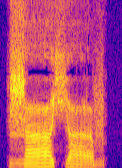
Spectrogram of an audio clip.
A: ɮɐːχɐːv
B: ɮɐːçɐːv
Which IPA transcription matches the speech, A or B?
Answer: B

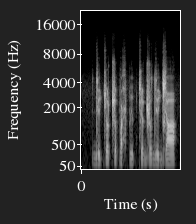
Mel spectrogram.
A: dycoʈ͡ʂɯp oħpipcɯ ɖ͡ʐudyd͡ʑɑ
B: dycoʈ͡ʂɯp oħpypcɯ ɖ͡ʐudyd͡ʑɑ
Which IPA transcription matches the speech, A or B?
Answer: A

